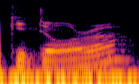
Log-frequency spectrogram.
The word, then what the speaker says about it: Ghidorah: Ghidorah? – Ghidorah, that's it.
